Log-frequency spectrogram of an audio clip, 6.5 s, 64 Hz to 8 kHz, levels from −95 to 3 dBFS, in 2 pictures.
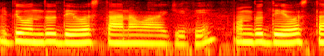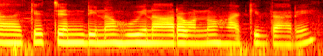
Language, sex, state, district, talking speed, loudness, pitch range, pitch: Kannada, female, Karnataka, Koppal, 85 wpm, -17 LUFS, 195-215 Hz, 205 Hz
